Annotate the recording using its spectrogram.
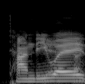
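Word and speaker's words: Thandiwe: I like Chris Pine, Tandiwe. Tandiwe.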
